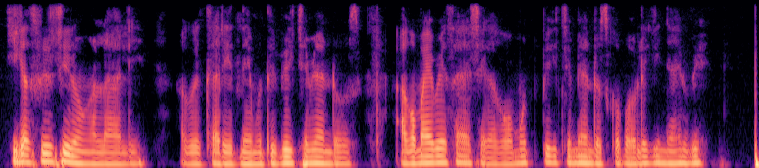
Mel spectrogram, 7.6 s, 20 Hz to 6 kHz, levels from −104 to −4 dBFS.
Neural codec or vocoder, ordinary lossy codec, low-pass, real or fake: none; none; 5.4 kHz; real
